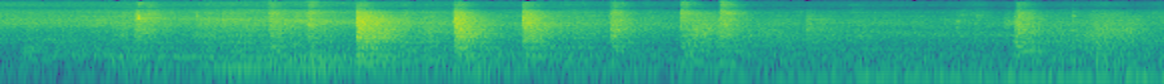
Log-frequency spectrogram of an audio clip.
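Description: Metal parts clank and knock against each other.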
